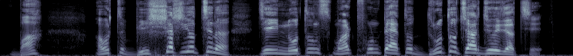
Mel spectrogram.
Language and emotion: Bengali, surprised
